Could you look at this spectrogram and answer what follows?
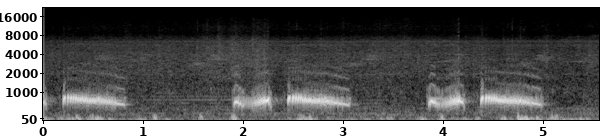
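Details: Spotted dove in a Lombok decoy-trapping session, its cooing described as stuttering: long mellow coos alternate with short paired double notes, a pattern repeated about every two seconds, over faint low thumps.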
